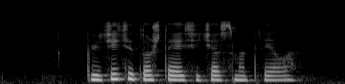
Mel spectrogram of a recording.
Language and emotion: Russian, neutral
